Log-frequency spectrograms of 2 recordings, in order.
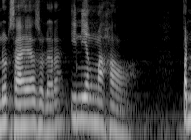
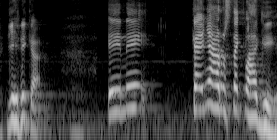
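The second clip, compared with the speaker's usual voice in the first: put-on 1 hesitant young musician; 5 semitones higher, 3 dB louder than usual.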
